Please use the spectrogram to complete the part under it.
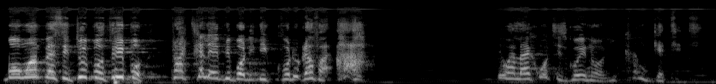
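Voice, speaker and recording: Lively high-voiced preacher. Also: male voice, quick pace, soft background music. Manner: call-and-response preaching, repeats phrases, swings from hushed to shouting. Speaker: apostle preaching. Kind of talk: sermon.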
